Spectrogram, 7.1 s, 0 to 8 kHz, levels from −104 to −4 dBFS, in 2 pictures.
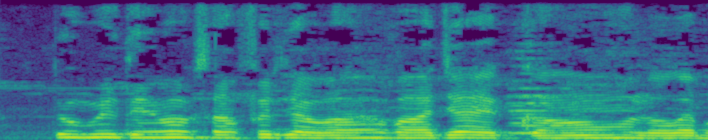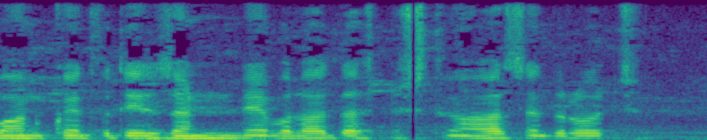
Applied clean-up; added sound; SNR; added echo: none; none; none; none.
